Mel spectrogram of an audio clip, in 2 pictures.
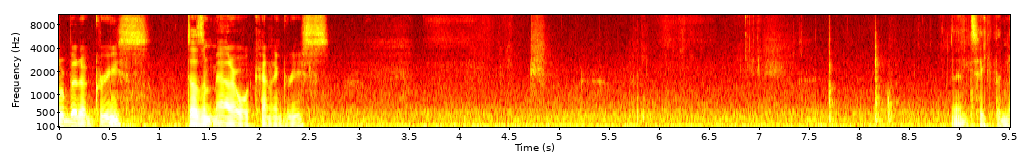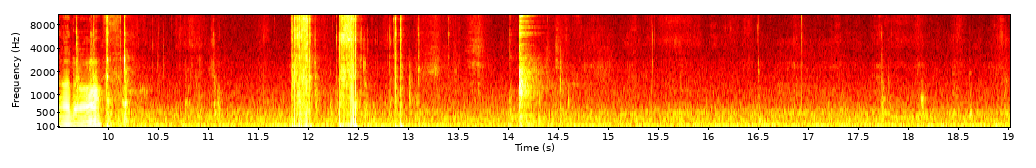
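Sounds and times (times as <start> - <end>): ratchet clicking: 11.8 - 13.1.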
